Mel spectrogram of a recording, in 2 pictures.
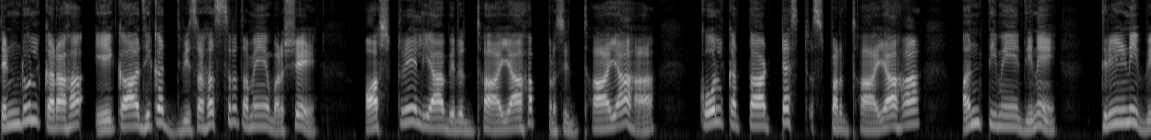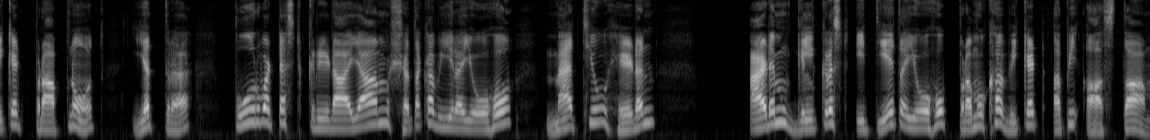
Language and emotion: Sanskrit, neutral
